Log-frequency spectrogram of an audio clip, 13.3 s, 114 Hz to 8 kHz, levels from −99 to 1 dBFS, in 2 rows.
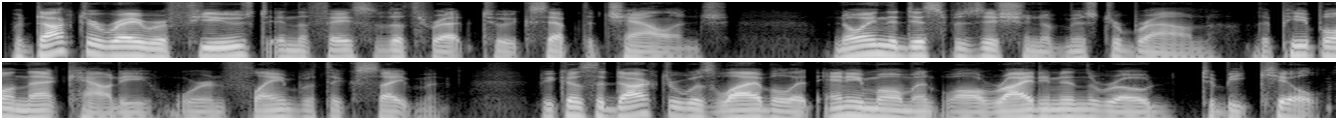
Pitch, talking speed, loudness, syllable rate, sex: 105 Hz, 200 wpm, -21 LUFS, 5.9 syllables/s, male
